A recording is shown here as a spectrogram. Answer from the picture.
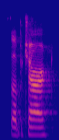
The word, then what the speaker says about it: Klobuchar: It's basically saying if Christine Gillibrand and Klobuchar, is that how you say it? Klobuchar? – Yes, Klobuchar.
